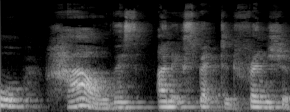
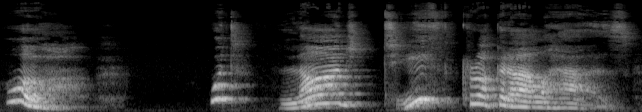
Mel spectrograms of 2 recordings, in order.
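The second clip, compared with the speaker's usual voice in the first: chameleon's thought; 2 semitones higher, 4 dB louder, slower than usual. Acted. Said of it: "thought the chameleon to himself".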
